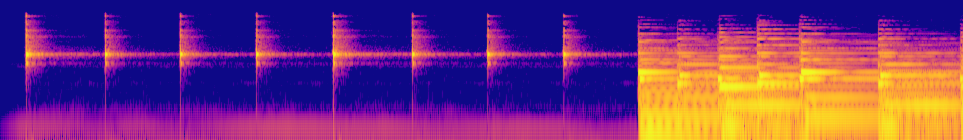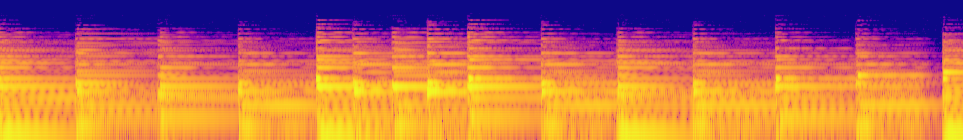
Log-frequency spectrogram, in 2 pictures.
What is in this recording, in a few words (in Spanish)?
Linternas chinas piano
